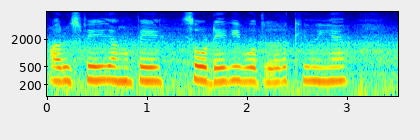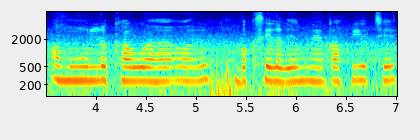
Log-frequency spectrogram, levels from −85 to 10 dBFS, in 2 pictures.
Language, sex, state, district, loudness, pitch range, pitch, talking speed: Hindi, female, Punjab, Pathankot, -16 LUFS, 235-250 Hz, 240 Hz, 190 wpm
